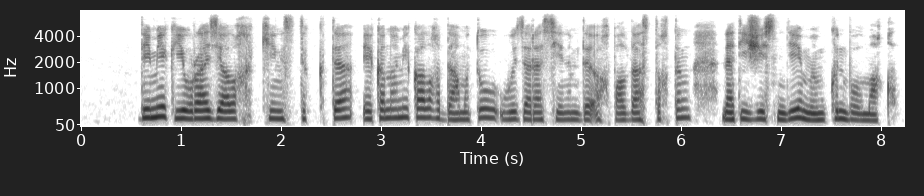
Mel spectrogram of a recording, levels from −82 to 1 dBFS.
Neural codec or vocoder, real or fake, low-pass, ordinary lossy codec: none; real; 7.2 kHz; none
